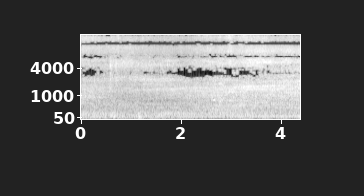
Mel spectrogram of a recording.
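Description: Maruti Suzuki S-Presso's small three-cylinder petrol engine running at low speed as the car creeps forward, a steady low hum.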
